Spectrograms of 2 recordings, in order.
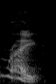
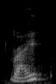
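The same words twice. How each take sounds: First: RIGHT pitched high, then falling; affirming answer. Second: RIGHT lifted at the end as a question; questioning check. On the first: Creator answers their own check before moving on, affirming answer. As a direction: answer RIGHT higher, with a decisive fall. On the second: Creator checking viewers follow the nationality point, questioning check. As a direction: ask RIGHT with a small rise. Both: Real, not acted.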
